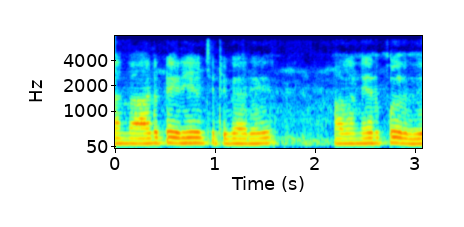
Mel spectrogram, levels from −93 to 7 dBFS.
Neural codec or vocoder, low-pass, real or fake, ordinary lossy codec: codec, 16 kHz, 4 kbps, FreqCodec, smaller model; 7.2 kHz; fake; none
